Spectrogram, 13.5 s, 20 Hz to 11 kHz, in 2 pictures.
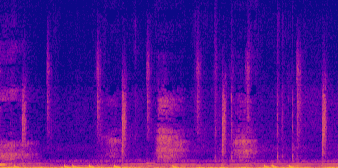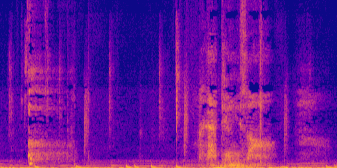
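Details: Heartbeat played for ASMR during a livestream, counted at 81 beats in one minute: a steady, low thumping under a constant hum with occasional rustling.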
